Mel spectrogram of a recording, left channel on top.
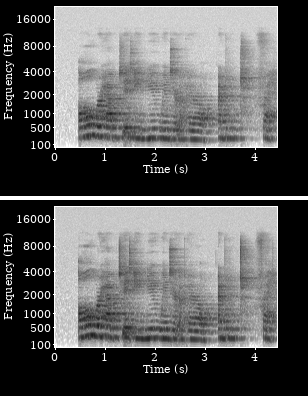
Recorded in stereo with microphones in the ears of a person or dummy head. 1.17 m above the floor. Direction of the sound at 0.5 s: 70° right (ahead or behind).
